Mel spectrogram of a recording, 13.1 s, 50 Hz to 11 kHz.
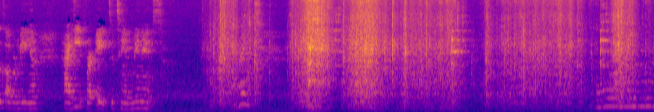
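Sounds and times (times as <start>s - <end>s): pan and utensils clattering: 4.1s - 13.0s.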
